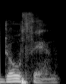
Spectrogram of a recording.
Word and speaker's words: Dotan: And this lab is run by a postdoc researcher, Ravit Dothan, D-O-T-A-N, pronounced Dothan.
